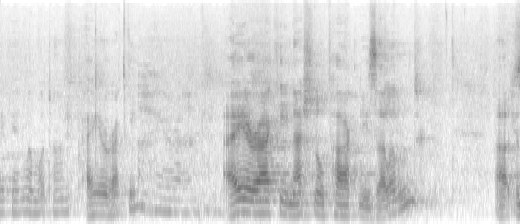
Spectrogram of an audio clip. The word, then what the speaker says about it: Aoraki: Aoraki National Park, New Zealand.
